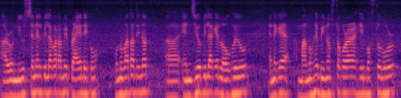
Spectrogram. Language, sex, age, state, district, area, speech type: Assamese, male, 18-30, Assam, Jorhat, urban, spontaneous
